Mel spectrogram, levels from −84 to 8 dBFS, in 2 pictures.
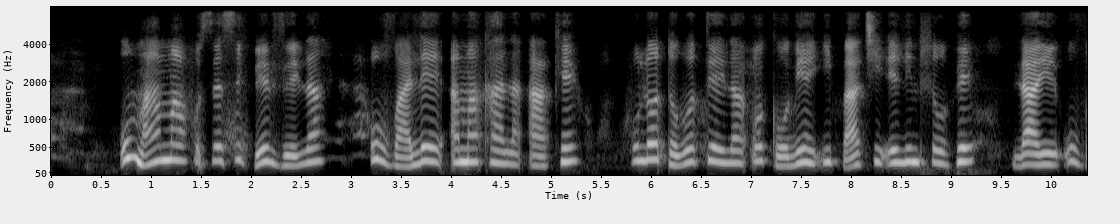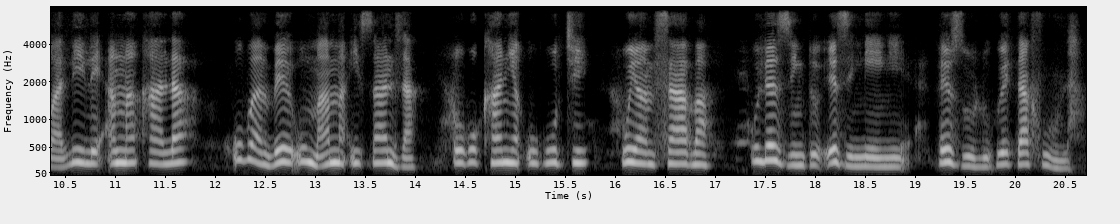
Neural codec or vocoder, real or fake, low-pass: codec, 16 kHz in and 24 kHz out, 0.9 kbps, LongCat-Audio-Codec, four codebook decoder; fake; 7.2 kHz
